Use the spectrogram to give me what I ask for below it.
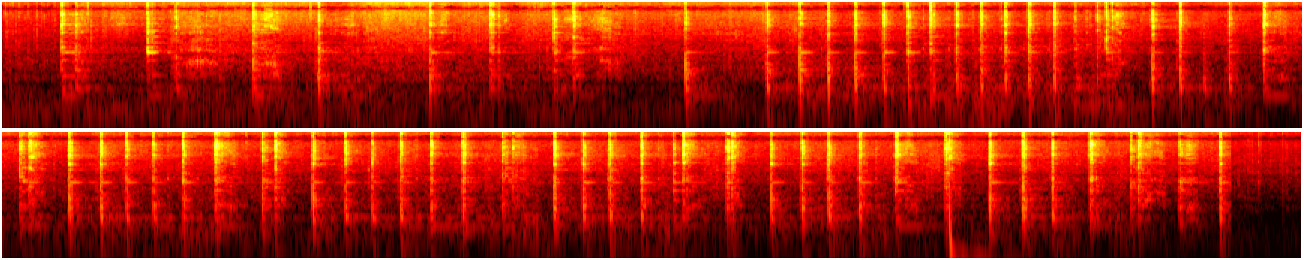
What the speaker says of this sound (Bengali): ডিমটাকে কিন্তু আমি আস্ত রাখবো না, এটাকে একদম সুন্দর করে একদম ভেঙে ফেলবো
